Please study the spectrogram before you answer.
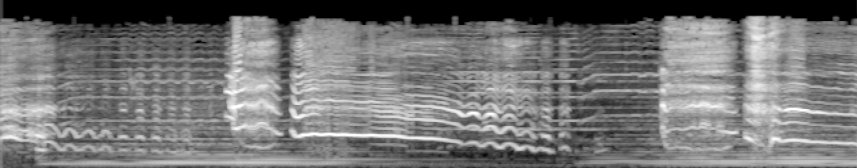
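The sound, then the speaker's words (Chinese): A distraught wife cries loudly, her wailing sobs rising and falling in long, quivering bursts broken by sharp gasps and whimpers, with no clear words spoken. “别哭了”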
